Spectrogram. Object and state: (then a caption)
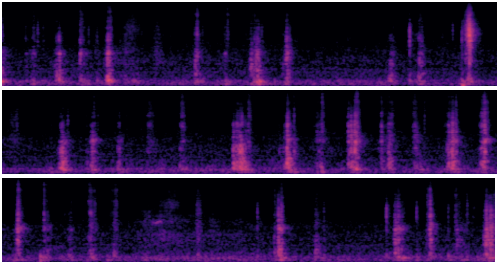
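Scratch art card being scratched. A wooden stylus scratches slow, fine lines into a flat scratch art sheet, a black-coated paper board. The result is a quiet series of short, dry, bright scratching strokes with little low end and almost no ring after each one.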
